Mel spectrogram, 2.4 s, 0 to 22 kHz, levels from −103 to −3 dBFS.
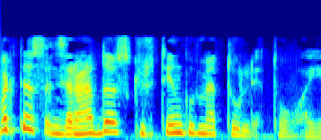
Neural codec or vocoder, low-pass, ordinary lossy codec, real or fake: codec, 16 kHz, 2 kbps, X-Codec, HuBERT features, trained on LibriSpeech; 7.2 kHz; MP3, 32 kbps; fake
